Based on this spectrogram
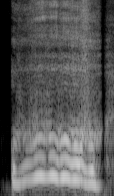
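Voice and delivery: high, shuddering gasp of an ooh. A narrator's reading. Frightened girl wincing at the punch, shuddering ooh. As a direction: wince at the blow, voice jumping up. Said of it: "the girl in the corner shuddered".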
